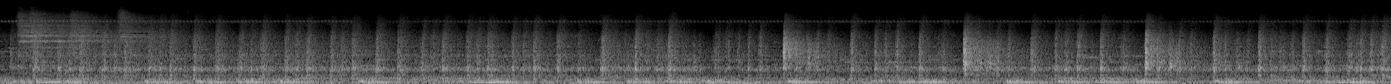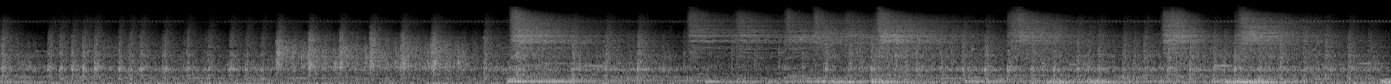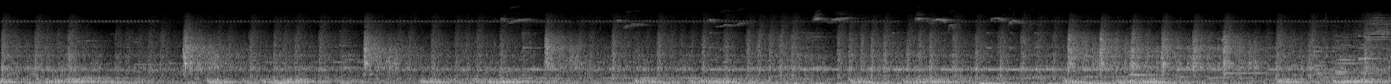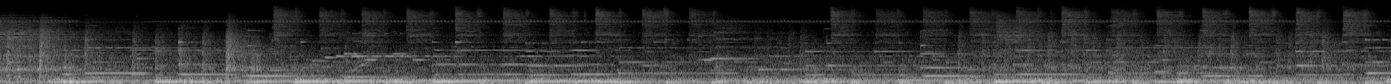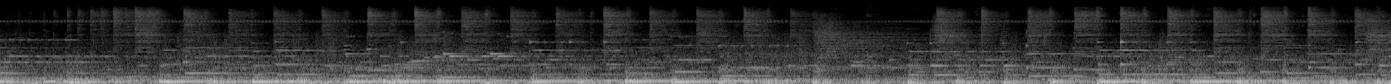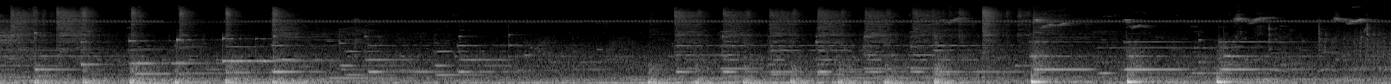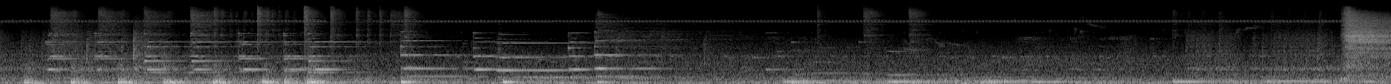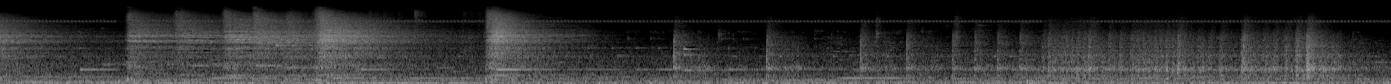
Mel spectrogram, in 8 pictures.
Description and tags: Snares, Cymbals, and Xylophones Ambience
Snares, cymbals, and xylophones practicing.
